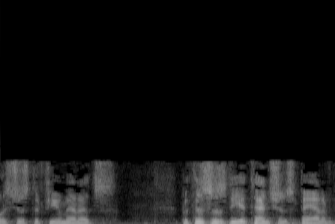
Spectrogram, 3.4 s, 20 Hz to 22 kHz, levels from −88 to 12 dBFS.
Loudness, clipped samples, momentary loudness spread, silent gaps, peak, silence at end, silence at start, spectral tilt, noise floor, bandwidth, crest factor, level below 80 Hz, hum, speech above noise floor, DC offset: -31 LUFS; under 0.1%; 12 LU; none; -12 dBFS; 0 s; 0 s; -5 dB/octave; -56 dBFS; 6.6 kHz; 20 dB; -56 dBFS; none; 25 dB; under 0.1%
